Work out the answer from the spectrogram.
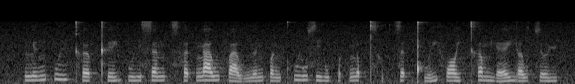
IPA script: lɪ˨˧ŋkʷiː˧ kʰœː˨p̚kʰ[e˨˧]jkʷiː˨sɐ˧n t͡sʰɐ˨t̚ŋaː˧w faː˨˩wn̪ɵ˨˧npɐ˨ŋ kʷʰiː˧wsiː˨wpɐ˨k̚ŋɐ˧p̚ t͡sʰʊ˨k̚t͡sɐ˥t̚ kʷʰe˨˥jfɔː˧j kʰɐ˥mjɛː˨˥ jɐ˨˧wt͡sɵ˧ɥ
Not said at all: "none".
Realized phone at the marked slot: e˨˧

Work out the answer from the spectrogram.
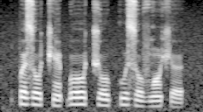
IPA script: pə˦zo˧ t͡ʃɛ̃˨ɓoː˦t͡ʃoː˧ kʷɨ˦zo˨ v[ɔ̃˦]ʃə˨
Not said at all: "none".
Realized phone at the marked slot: ɔ̃˦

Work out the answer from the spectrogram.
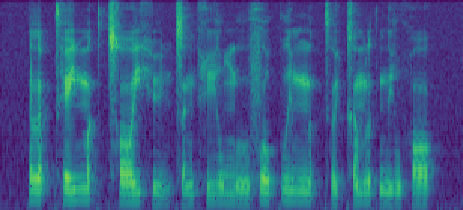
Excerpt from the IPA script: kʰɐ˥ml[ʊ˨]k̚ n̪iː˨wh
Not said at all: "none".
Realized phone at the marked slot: ʊ˨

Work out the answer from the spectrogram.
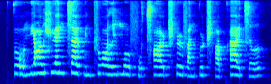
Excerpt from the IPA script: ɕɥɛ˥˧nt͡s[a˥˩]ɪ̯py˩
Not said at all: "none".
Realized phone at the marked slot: a˥˩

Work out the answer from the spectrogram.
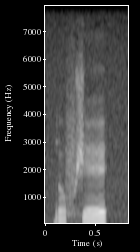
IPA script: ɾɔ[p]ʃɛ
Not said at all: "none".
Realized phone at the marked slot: f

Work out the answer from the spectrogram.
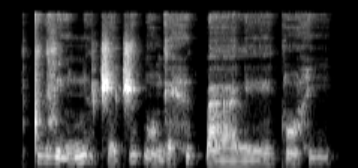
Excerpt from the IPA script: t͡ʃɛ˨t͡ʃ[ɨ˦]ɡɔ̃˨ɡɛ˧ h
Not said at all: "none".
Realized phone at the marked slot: ɨ˦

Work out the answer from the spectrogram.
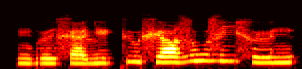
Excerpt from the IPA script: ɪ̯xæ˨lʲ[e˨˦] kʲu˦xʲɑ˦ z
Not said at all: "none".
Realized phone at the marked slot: e˨˦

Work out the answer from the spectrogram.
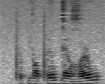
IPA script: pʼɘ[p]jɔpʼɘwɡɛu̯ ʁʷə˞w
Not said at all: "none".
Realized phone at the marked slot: p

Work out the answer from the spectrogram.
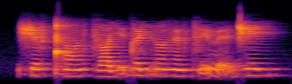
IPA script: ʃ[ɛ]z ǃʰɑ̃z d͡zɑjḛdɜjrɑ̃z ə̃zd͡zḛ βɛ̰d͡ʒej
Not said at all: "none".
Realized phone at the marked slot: ə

